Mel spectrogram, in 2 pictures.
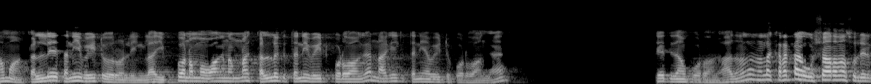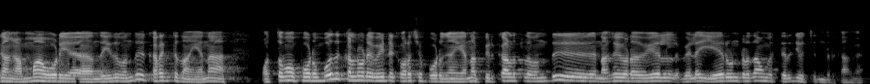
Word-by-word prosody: ஆமா. 140 Hz, -2 st, +1 dB, 0.2 s
கல்லே 145 Hz, +9 st, +4 dB
தனியா 165 Hz, +5 st, +3 dB
வெயிட் 145 Hz, -1 st, +1 dB
வரும் 110 Hz, -2 st, +1 dB
இல்லீங்களா? 100 Hz, +2 st, -2 dB
இப்போ 115 Hz, +9 st, -1 dB
நம்ம 150 Hz, -2 st, +2 dB
வாங்குனோம்னா 150 Hz, +2 st, +1 dB
கல்லுக்கு 155 Hz, +4 st, +2 dB
தனியா 145 Hz, -1 st, +1 dB
வெயிட் 140 Hz, 0 st, -3 dB
போடுவாங்க, 125 Hz, +4 st, +1 dB
நகைக்கு 140 Hz, +1 st, -2 dB
தனியா 125 Hz, 0 st, -2 dB
வெயிட் 115 Hz, -2 st, -7 dB
போடுவாங்க. 95 Hz, -1 st, -7 dB, 1.6 s
சேர்த்து 145 Hz, -2 st, -2 dB
தான் 125 Hz, -1 st, 0 dB
போடுவாங்க. 100 Hz, -1 st, -6 dB
அதனால 175 Hz, -, -2 dB
நல்லா 215 Hz, +2 st, +2 dB
கரெக்டா 210 Hz, +3 st, +6 dB
உஷாராதான் 205 Hz, +2 st, +6 dB
சொல்லிருக்காங்க, 150 Hz, -7 st, +1 dB
அம்மாவோடைய 150 Hz, -2 st, +2 dB, 0.2 s
அந்த 125 Hz, +2 st, -3 dB
இது 155 Hz, -, -2 dB
வந்து 170 Hz, +10 st, -3 dB
கரெக்ட்டுதான். 165 Hz, -7 st, -2 dB
ஏன்னா, 150 Hz, +5 st, -2 dB, 0.5 s
மொத்தமா 180 Hz, +10 st, 0 dB
போடும்போது 175 Hz, +7 st, +2 dB
கல்லோட 190 Hz, 0 st, +2 dB
வெயிட்ட 175 Hz, 0 st, 0 dB
குறைச்சு 160 Hz, +1 st, -2 dB
போடுங்க. 135 Hz, -1 st, -1 dB
ஏன்னா 155 Hz, +3 st, -1 dB
பிற்காலத்துல 165 Hz, +1 st, -1 dB
வந்து 155 Hz, +7 st, -4 dB, 0.4 s
நகையோட 160 Hz, +2 st, -1 dB
வியல் 160 Hz, 0 st, 0 dB, 0.2 s
விலை 150 Hz, +3 st, -2 dB, 0.2 s
ஏறும்ன்றத 165 Hz, +1 st, -1 dB
அவங்க 155 Hz, -3 st, -7 dB
தெரிஞ்சு 145 Hz, +1 st, -6 dB
வச்சிருந்துருக்காங்க. 105 Hz, -6 st, -17 dB
150 Hz, 160 wpm, -22 LUFS, 130-170 Hz, 1.6 s, கரெக்டா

